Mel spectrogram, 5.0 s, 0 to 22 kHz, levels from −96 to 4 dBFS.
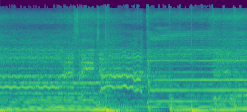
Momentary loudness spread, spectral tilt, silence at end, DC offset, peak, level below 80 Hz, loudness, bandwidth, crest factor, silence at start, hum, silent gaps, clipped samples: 4 LU; -4 dB/octave; 0 s; under 0.1%; -2 dBFS; -24 dBFS; -16 LUFS; 18 kHz; 12 dB; 0 s; none; none; under 0.1%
